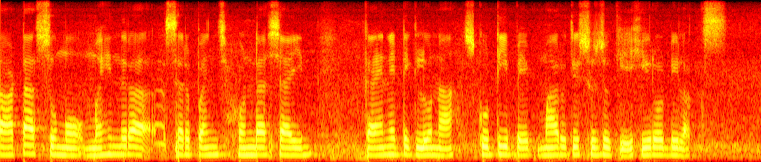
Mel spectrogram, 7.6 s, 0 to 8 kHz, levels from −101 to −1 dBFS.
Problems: constant background noise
